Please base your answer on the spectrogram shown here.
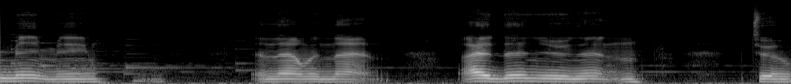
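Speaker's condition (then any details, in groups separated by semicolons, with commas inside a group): ALS; over 1.5 years since onset, weekly progression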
